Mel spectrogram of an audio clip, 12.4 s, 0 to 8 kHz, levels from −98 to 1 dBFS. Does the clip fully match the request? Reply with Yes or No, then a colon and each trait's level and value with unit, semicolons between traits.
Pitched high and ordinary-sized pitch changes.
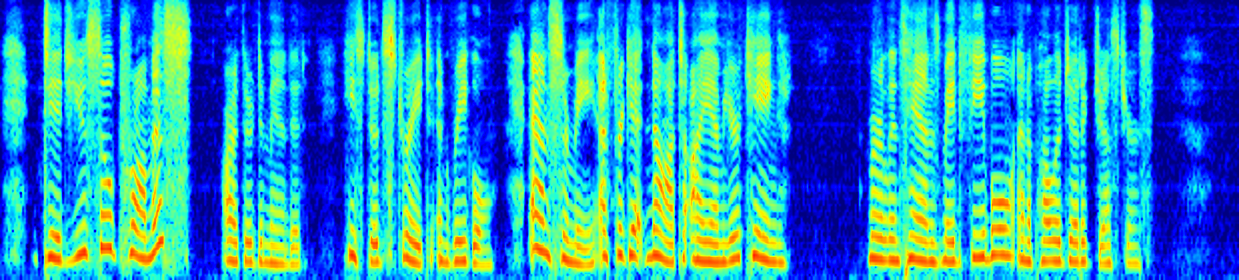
Yes: high, 215 Hz; average, 4.1 semitones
